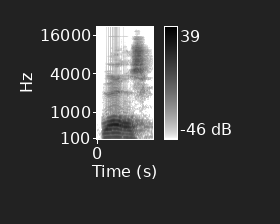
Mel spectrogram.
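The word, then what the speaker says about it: Walz: walls Walls uh, rhymes with balls.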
